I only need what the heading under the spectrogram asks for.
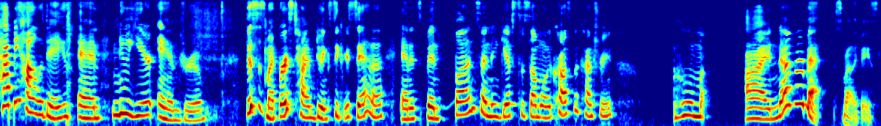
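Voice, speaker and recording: A squeaky, female-sounding put-on character voice, high-pitched for a woman, speaks at a moderate pace in a very clean recording with a silent background. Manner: reading a note in a put-on voice.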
